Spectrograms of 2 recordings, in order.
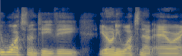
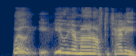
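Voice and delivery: very high, squealing starstruck woman's voice. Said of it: "a woman stopped me and goes".

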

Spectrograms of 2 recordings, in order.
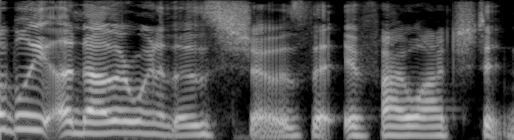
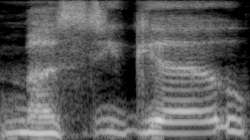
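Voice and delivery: put-on, heavy chain-smoker's voice; 4 semitones higher than usual. Redoing the line on request, in a Marge Simpson's sisters voice. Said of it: "Make it like a smoker".

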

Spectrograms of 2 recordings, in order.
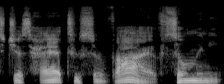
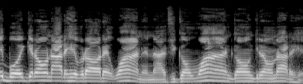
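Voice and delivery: put-on fast, raised-pitch, old-school Alabama church deacon voice; 9 semitones higher, 8 dB louder than usual. Speaker retells telling off a boy flailing and whining: old-school alabama deacon voice. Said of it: "I go old school Alabama Deacon on him".

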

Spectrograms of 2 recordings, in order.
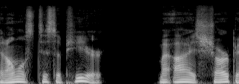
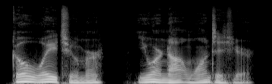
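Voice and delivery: put-on whisper. Retelling words once whispered to a tumor, eyes closed: imitating a past whisper. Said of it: "I would whisper".

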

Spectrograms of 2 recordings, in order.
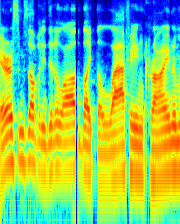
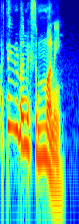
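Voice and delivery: dumb put-on voice, higher; 7 semitones higher than usual. Imitating Jay Leno talking about choosing between friends and money: Jay Leno impression. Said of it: "the universal Jay Leto impersonation".

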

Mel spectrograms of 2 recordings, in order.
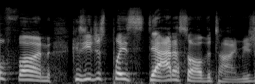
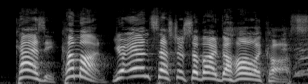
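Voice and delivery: loud, high put-on voice, pitch swinging up and down; 6 semitones higher than usual. Asked to deliver a line in Larry David voice, loud Larry David voice. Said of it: "deliver that line in your Larry David voice".

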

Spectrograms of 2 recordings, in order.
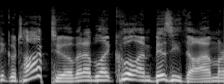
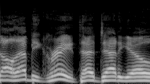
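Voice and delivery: put-on smooth-talking voice; 2 semitones higher than usual. Retelling a game conversation, being offered release: imitating Benny. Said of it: "And he's like".

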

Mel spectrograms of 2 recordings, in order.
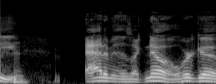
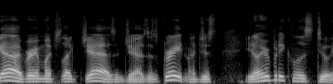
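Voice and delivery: acted, plain, dead-serious deadpan delivery. Retelling a driver's reply about liking jazz: imitating a very straight answer. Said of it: "very straight answer".

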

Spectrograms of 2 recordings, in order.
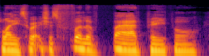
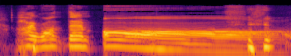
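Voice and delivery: put-on creepy clown-like alien voice, higher; 4 semitones higher than usual. Imitating the story's alien, whose voice reminds the speaker of Pennywise. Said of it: "I can't even do the voice properly".

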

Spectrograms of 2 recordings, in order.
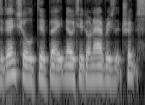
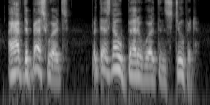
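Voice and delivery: clumsy, bad put-on American accent; 3 semitones higher than usual. Imitating someone talking about words and school, in a bad american accent. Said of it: "Forgive the bad accent".

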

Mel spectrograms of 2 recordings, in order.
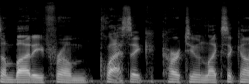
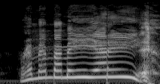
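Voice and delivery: squeaked out at very high pitch; 4 dB louder than usual. Recounting the scene where the villain's eyes pop out, doing his line in a very high squeaky voice. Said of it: "his very high squeaky voice".

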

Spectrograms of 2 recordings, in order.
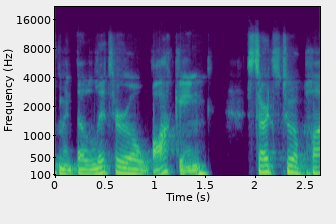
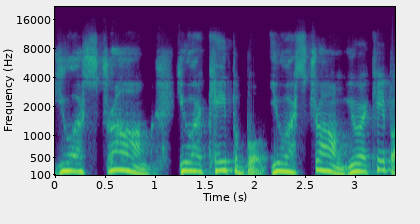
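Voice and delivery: put-on shout, higher; 6 semitones higher than usual. Retelling shouting encouragement to himself in the Antarctic: imitating own yell. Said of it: "I start yelling it".

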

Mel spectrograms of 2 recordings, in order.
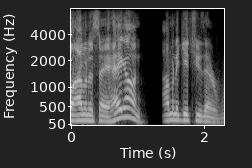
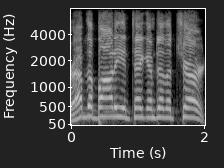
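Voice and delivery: very high, shrill yell; 11 semitones higher than usual. Having said they will yell at him, the speaker now does it, yelling. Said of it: "I'm gonna yell at him".

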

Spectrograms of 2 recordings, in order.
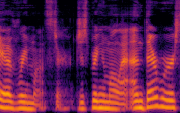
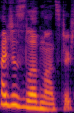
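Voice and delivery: giggling, laughing while speaking. Apologizing for giggling while rating a monster movie: giggling while talking. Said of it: "I'm very giggly tonight".

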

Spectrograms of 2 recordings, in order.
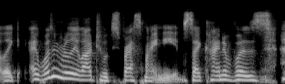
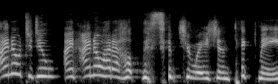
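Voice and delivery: very high, overzealous, eager schoolkid voice; 9 semitones higher than usual. Acting out an inner protector part as an eager kid: put-on overzealous kid voice. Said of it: "like, an overzealous kid in class".

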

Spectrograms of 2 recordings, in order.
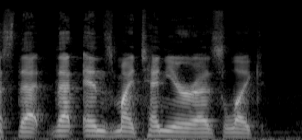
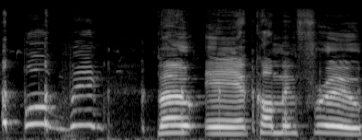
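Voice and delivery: very high, very loud, shrill put-on British accent; 10 semitones higher, 11 dB louder than usual. Voicing a boat's bell in a joking exchange, in a British accent. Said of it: "The bell has a British accent".

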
